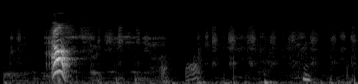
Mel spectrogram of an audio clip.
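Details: Puppies playing indoors: one short, high yappy bark stands out, followed by faint scuffling, soft panting and quiet background noise.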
